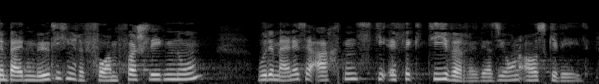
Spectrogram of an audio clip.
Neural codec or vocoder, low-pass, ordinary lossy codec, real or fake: none; 7.2 kHz; none; real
